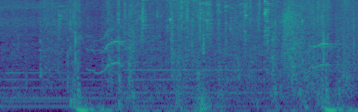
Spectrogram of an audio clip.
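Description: A horse's hooves strike in Red Dead Redemption, with heavy rhythmic thuds roughly once a second and faint whinny-like tones between them, alone and with no talk.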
